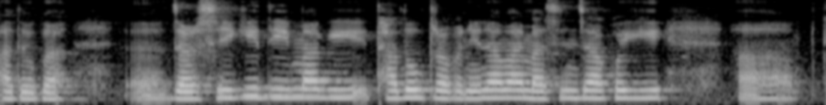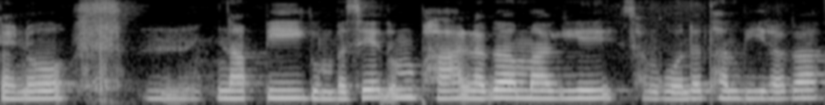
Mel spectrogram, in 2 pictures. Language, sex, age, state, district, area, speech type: Manipuri, female, 30-45, Manipur, Bishnupur, rural, spontaneous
